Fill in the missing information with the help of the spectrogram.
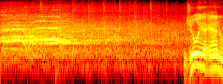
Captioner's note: audience applauding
